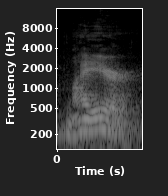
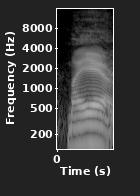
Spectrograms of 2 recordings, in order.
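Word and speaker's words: Maier: Mayer. Mayer. As in breathing my air, so to speak.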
